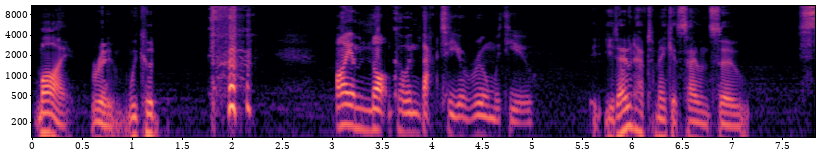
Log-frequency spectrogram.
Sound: Remus laughs

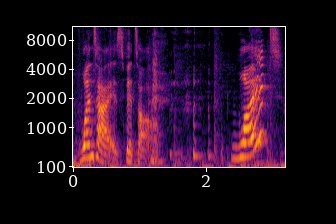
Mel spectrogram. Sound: laughing

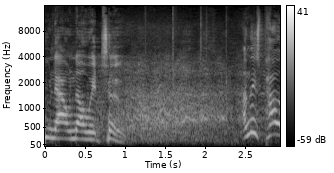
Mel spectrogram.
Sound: audience laughs

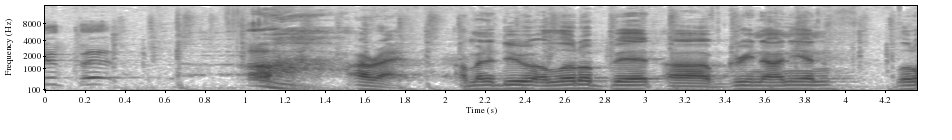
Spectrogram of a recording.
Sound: groans

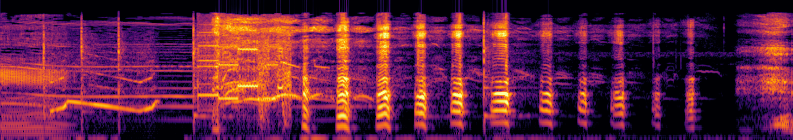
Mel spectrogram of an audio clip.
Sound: laughs

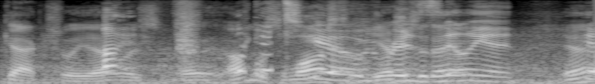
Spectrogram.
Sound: laughs

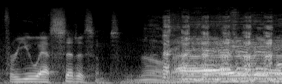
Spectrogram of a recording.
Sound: laughter

